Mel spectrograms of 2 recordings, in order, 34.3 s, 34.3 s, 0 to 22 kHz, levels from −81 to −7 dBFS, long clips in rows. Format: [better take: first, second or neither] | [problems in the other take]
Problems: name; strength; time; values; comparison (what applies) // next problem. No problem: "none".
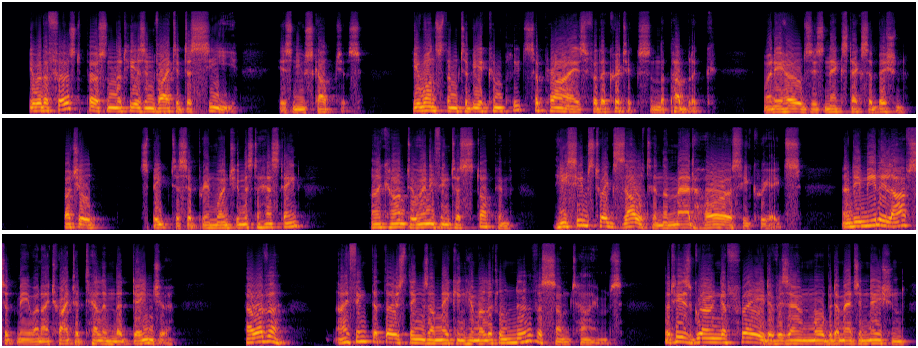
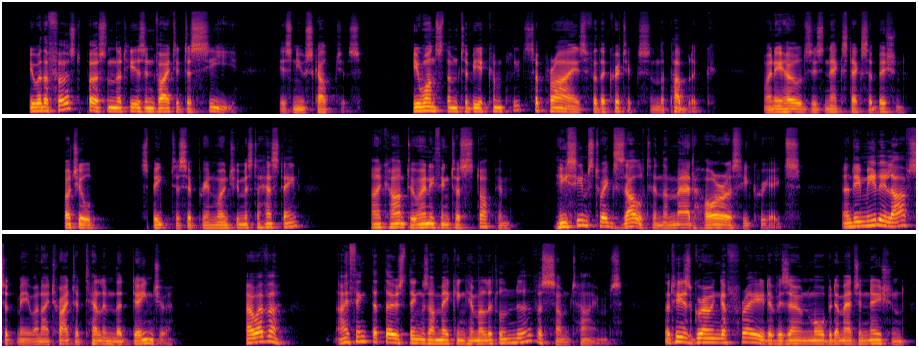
second | distortion; heavy; 6 dB below the speech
